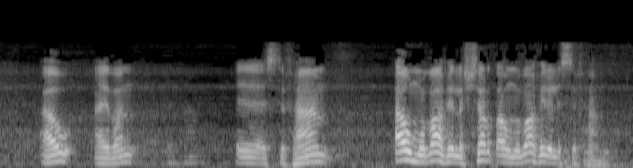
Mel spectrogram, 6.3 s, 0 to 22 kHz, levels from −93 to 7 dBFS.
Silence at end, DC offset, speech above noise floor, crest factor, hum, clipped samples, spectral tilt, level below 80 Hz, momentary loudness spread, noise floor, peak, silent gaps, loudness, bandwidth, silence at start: 0.15 s; under 0.1%; 26 dB; 20 dB; none; under 0.1%; -6 dB/octave; -52 dBFS; 14 LU; -46 dBFS; -2 dBFS; none; -20 LUFS; 7.8 kHz; 0.4 s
